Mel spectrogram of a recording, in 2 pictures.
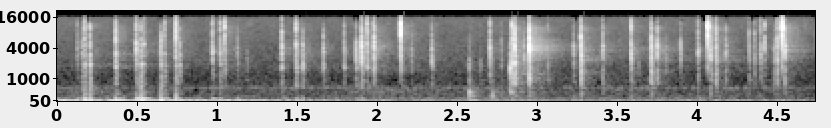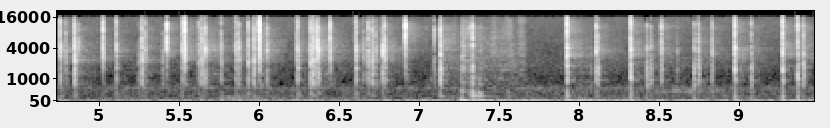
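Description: Long acrylic nails tap rapidly on a clear plastic micellar water bottle full of liquid, held in the hands and tilted. The taps are quick, bright, dry clicks with almost no ring, layered over a faint steady hum.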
